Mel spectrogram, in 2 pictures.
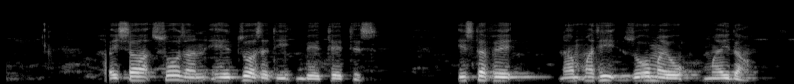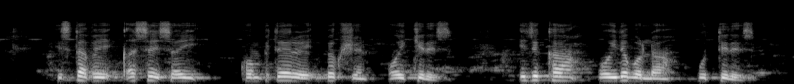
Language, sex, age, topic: Gamo, male, 25-35, government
